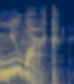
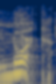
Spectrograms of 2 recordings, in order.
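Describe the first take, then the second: First: It is said as two syllables, like outsiders. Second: It is said as one syllable, like locals.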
